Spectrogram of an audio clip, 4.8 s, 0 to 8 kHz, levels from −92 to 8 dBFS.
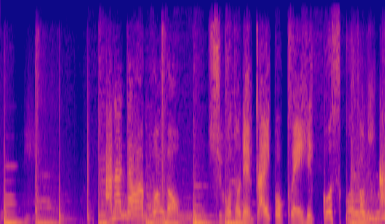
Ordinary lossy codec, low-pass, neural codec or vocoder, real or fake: Opus, 24 kbps; 7.2 kHz; codec, 16 kHz, 1 kbps, X-Codec, HuBERT features, trained on general audio; fake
